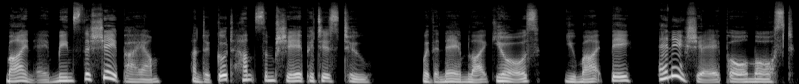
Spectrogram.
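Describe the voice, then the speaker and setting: A man voicing a pompous, touchy egg creature from a storybook, haughty and blustering, with halting stammers. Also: mid-range voice, big pitch swings, no room sound, clean studio sound. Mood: impatient, haughty. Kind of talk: storybook character reading.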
